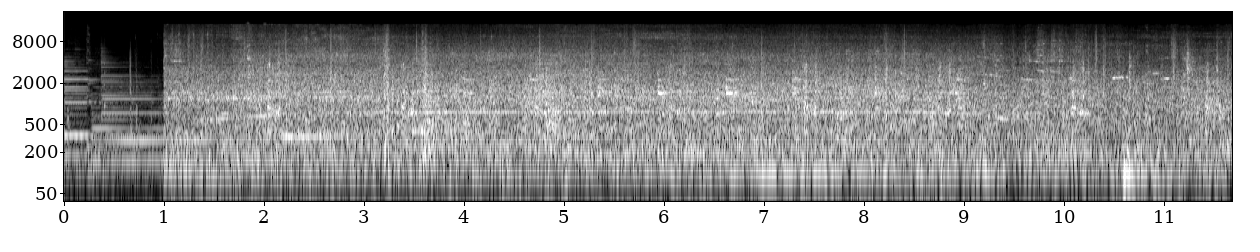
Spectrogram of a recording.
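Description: Shovels scrape and dig into loose sand.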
